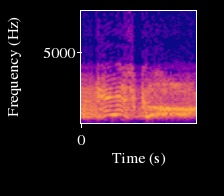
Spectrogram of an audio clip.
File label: attack position mood high, speech pol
